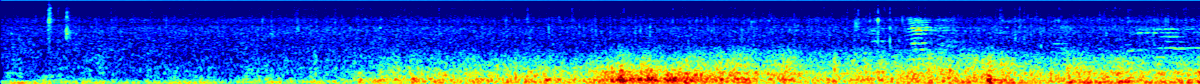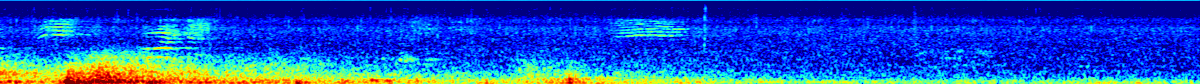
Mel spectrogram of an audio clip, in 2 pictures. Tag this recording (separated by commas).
Thunderstorm, Thunder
